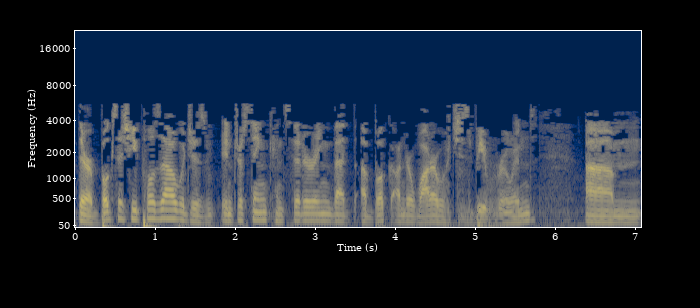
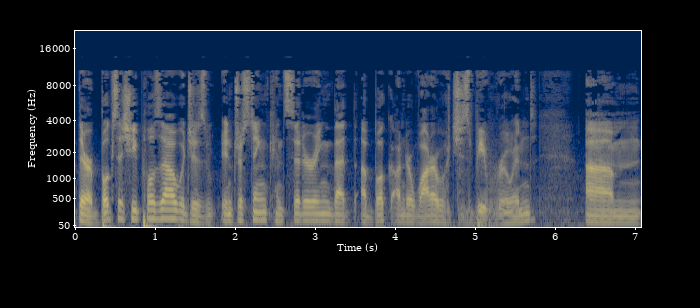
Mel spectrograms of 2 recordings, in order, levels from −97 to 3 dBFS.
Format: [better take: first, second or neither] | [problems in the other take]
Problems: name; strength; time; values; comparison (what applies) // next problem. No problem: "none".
second | garbled, watery; badly; nothing above 5.5 kHz; slightly in the second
